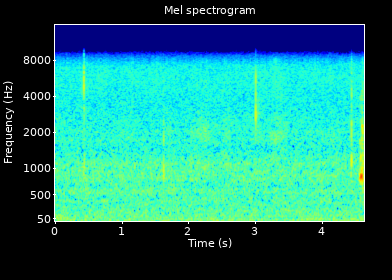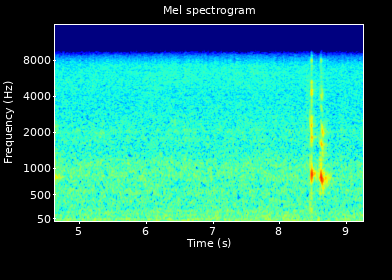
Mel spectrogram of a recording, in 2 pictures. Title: Hiccups again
